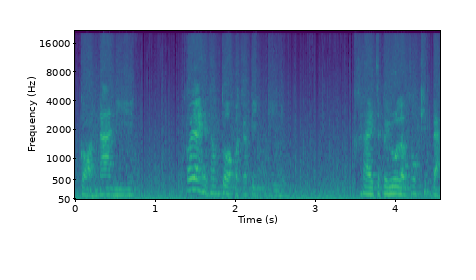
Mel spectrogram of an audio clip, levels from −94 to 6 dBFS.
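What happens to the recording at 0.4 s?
At 0.4 s the speech is grainy and harsh, as it is across the whole clip, because of low bit depth without dither. The sound likely went through truncation to about 5 bits, so each sample snaps to a coarse step and the rounding error rides only a little below the speech, roughly 10 dB down. Unlike a steady hiss from dithering, this grit follows the speech: it swells with loud syllables, and quiet tails sputter or cut to silence.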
